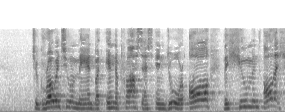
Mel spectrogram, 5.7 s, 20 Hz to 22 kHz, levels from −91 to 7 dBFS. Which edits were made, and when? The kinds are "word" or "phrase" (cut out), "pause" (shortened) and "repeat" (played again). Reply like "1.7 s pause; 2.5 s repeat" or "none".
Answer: none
